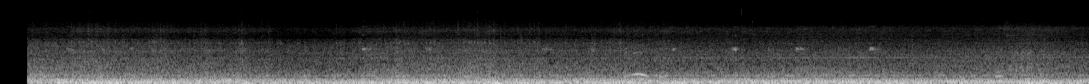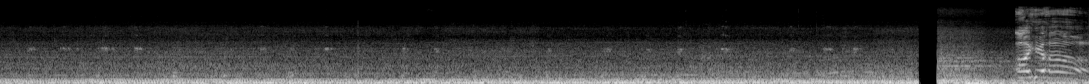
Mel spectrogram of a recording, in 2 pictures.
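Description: Steady low rumble of a vehicle in motion, loud and even throughout.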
